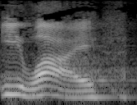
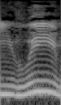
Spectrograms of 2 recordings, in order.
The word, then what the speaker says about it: Ely: I pronounced it Eli, and was promptly corrected by a native Minnesotan that I did that incorrectly. So they're going to be going to Ely, Minnesota.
